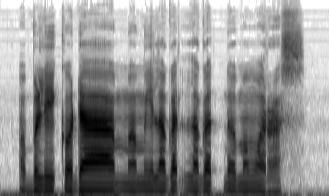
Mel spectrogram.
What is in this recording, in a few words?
slowly, central dusun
